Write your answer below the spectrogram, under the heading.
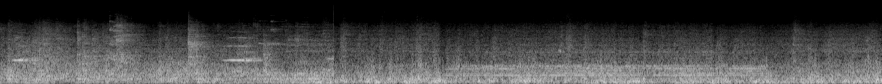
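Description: Passenger car of a steam excursion train rolling over jointed track, with the clickety-clack of its wheels heard through an open window. A steady chord of several tones comes in about halfway through and stops shortly before the end.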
